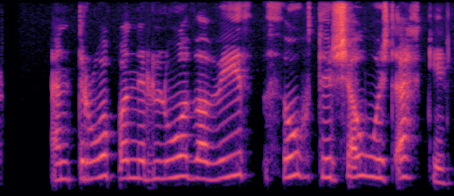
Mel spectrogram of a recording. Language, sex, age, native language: Icelandic, male, 11, Icelandic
